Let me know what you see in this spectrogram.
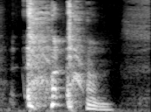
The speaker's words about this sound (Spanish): Voy a toser.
